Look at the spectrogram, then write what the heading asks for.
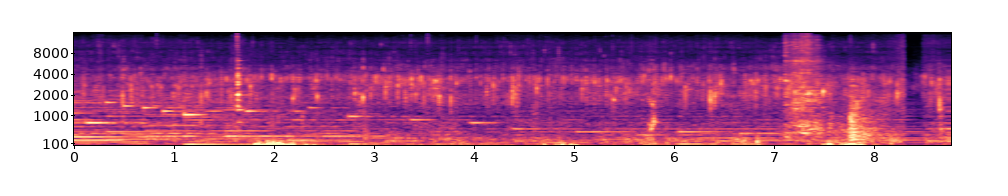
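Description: Chicken fingers frying in vegetable oil in a pan, a steady sizzle with fine crackling, as tongs turn and lift the pieces. A short clatter of metal tongs comes about seven seconds in, over soft background music.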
